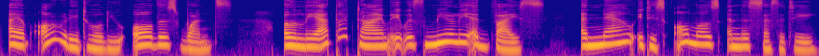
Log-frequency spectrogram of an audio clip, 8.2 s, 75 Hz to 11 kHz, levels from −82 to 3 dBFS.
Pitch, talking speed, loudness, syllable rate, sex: 190 Hz, 170 wpm, -19 LUFS, 5.0 syllables/s, female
